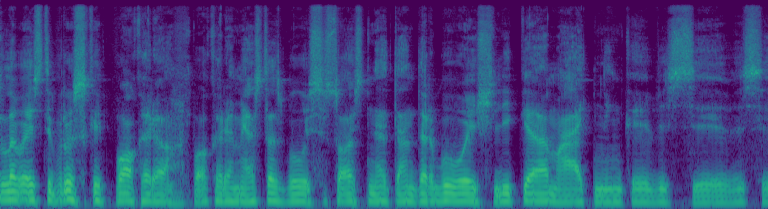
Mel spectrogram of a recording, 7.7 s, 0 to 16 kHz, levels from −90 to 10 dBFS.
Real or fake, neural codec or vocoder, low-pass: fake; vocoder, 44.1 kHz, 128 mel bands every 256 samples, BigVGAN v2; 14.4 kHz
